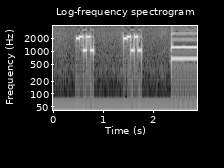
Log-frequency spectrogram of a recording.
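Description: Five-tone selective call (ZVEI), heard as quick runs of five tones, tones of about 70 ms. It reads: 89191 89191
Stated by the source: ZVEI five-tone call received on an SDR.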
